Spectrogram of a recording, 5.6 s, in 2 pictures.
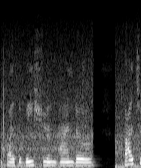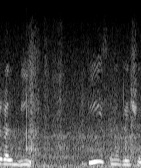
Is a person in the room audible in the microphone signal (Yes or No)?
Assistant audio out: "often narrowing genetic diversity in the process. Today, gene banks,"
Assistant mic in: Yes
